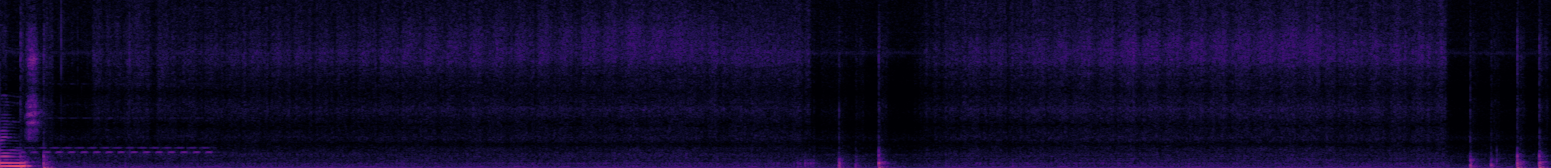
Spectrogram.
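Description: A foam dauber rubs and dabs softly on paper.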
